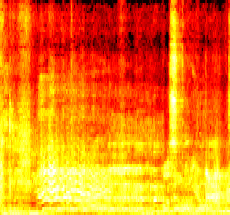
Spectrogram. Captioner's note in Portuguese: Risadas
